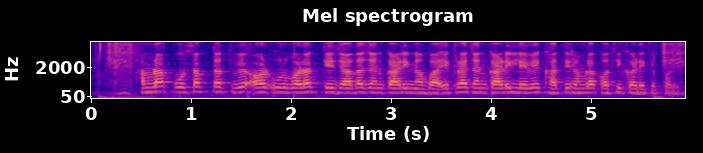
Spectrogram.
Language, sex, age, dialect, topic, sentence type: Magahi, female, 41-45, Western, agriculture, question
